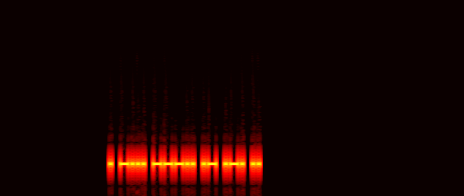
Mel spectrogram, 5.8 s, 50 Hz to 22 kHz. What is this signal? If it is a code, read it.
Morse code, heard as a keyed tone, about 34 wpm, 700 Hz. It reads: EB8ARI
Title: DXCC-100 Call Signs - 6 Characters - Repeated 3x - 35wpm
